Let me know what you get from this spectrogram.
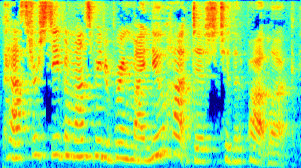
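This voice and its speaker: An actress in a community staged reading playing a chatty, excitable Midwestern homemaker wife with a folksy Wisconsin accent. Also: female voice, high voice, brisk. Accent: Upper Midwest (Wisconsin). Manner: bubbly, folksy, excitable exclamations. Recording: echoey stage room.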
